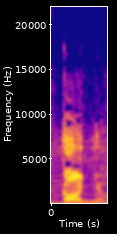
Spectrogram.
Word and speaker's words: coño: Now, one of the most common, mispronunciations of the word coño is coño. People break it down into 2 syllables. Oh, coño, and they try to curse it out. Oh, what happened there, coño? No, it's one word, coño.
